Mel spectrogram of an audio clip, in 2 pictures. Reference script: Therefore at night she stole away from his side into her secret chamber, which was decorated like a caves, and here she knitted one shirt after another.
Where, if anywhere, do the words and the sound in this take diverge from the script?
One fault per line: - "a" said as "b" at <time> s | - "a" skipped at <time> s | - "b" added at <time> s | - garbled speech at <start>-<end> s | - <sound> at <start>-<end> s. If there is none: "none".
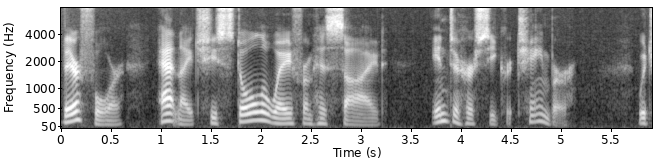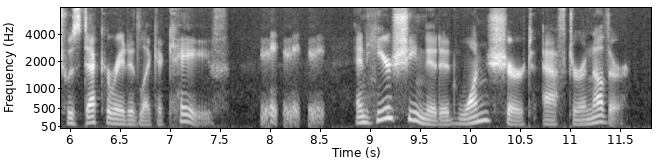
- "caves" said as "cave" at 7.1 s
- laugh at 7.9-8.6 s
